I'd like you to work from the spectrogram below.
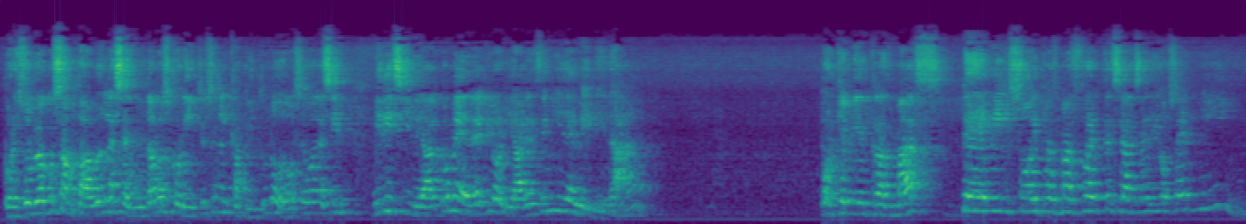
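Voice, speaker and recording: A man with a Colombian accent preaching, telling funny stories about himself and swinging between hushed and loud. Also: high voice, normal speed. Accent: Colombian Spanish. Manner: storytelling, self-mocking, swings from hushed to loud. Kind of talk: humorous sermon. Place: large hall. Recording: very echoey hall, mic at a distance.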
